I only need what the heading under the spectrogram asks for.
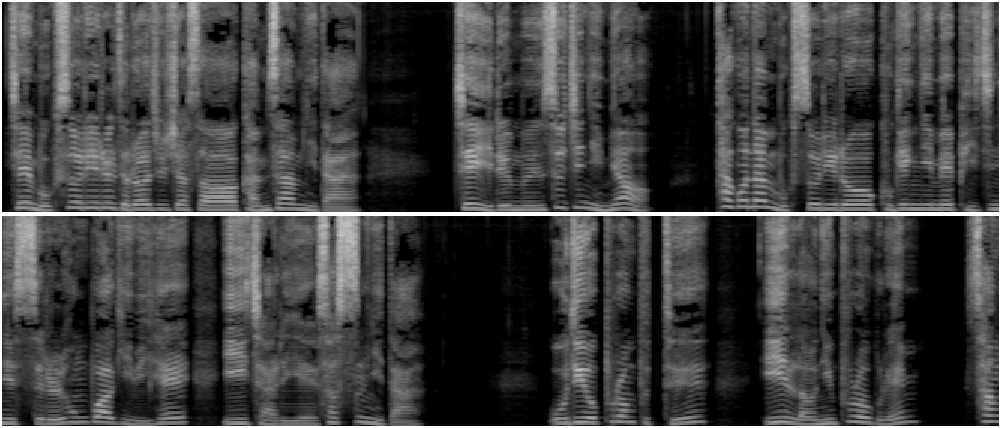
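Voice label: korean female narration; voice demos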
